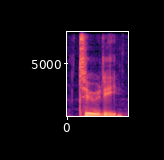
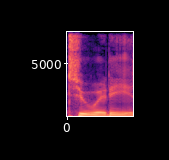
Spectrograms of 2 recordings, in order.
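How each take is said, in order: First: The name is said with two syllables. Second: The name is said with three syllables. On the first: This is how the owner says it. The speaker calls it right. "it's like the number two and then the letter T" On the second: This is how other people say it. The speaker calls it wrong. "everyone pronounces it like Too Witty"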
